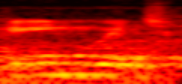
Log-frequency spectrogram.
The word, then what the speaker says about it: Greenwich: ticket triangle square and Greenwich peas the chap start adjusting and it is not Greenwich because in Greenwich and knowledge the W is silent do you know I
